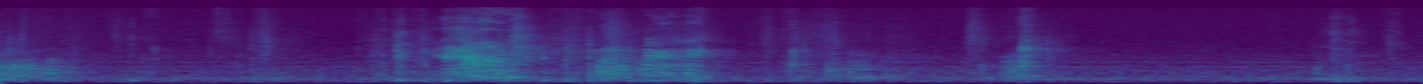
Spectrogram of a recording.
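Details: Maltese named Josh spins around on a yoga mat on his own, giving a short gruff growl midway followed by fainter grumbles and scrabbling paw noises in a quiet indoor space.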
